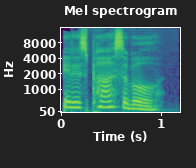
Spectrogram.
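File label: "it is possible", English, female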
